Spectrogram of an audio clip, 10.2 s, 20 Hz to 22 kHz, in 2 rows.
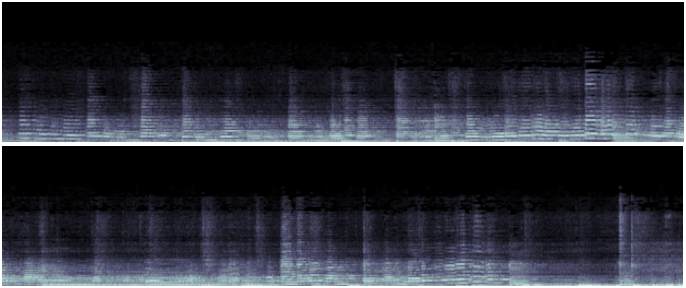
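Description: Instrumental music with a brass lead melody over bass, played loud through a large three-way floor speaker with a 9-inch bass driver, driven by a tiny 3-watt PAM8403 class-D amplifier board.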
